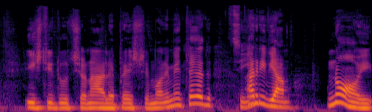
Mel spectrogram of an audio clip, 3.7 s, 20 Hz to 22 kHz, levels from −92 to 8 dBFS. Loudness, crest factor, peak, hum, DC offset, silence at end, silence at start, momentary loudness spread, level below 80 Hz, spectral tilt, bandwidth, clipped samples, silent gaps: -28 LUFS; 16 dB; -12 dBFS; none; under 0.1%; 0 s; 0.25 s; 8 LU; -60 dBFS; -7.5 dB/octave; 17 kHz; under 0.1%; none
